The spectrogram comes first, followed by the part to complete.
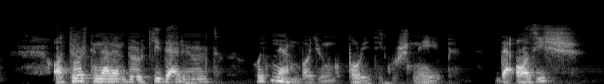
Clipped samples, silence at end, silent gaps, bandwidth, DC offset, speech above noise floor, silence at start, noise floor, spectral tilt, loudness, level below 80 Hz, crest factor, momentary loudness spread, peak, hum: under 0.1%; 0.3 s; none; 6.6 kHz; under 0.1%; 25 dB; 0.35 s; -42 dBFS; -9.5 dB/octave; -17 LUFS; -40 dBFS; 18 dB; 17 LU; 0 dBFS; none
